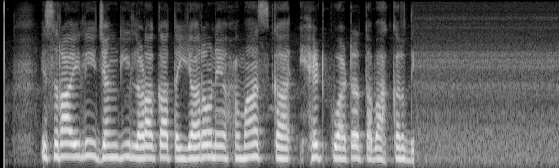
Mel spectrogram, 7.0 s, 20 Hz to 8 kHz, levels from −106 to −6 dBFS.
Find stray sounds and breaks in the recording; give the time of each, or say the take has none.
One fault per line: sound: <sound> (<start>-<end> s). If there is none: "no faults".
no faults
